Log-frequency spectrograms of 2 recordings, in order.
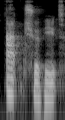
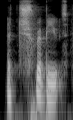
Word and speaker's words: attribute: is attribute a tribute it's a verb so with this verb you stress the second syllable it also works as a noun where you stress the first attribute but here as a verb attribute if you attribute something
